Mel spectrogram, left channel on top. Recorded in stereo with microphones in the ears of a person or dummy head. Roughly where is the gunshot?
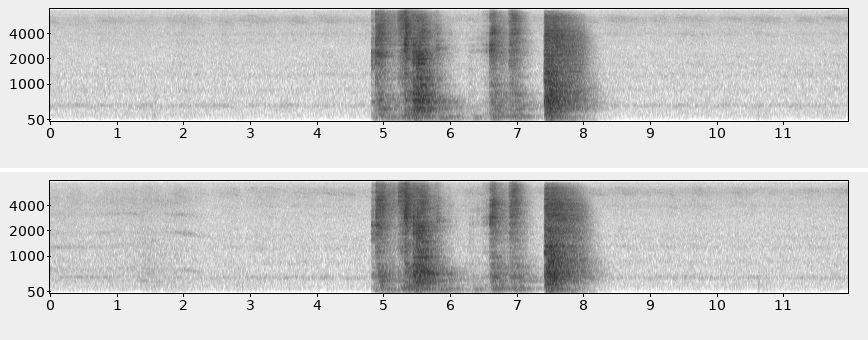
Left.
